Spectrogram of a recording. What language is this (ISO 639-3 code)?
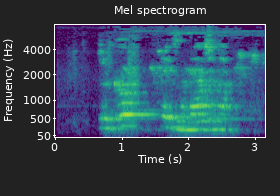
zho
